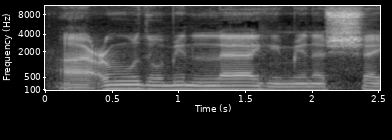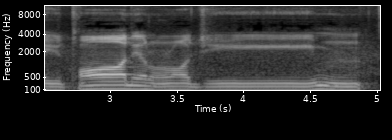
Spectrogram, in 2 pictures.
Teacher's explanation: من الشیطان میں طا کو پر کرنا ہے، طا کو موٹا کر کے ادا کرنا ہے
